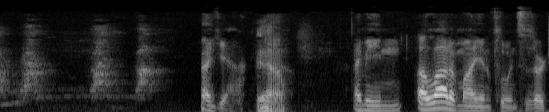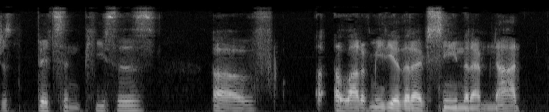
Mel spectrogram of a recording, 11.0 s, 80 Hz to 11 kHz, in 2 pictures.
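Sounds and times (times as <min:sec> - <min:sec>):
dogs barking excitedly: 0:00.0 - 0:01.7
speech: 0:02.0 - 0:10.8.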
